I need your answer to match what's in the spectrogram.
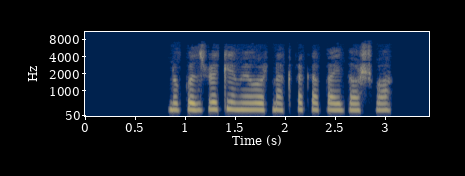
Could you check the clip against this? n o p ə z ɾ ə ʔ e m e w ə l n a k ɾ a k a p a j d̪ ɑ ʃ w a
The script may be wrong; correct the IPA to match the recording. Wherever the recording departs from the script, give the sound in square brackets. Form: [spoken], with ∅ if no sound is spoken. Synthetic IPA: n o p ə z [ɽ] ə [k] e m e w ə [ɾ] n a k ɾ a k a p a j d̪ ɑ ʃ w a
